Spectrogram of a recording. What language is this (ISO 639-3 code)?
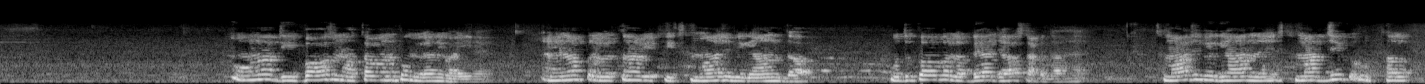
pan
